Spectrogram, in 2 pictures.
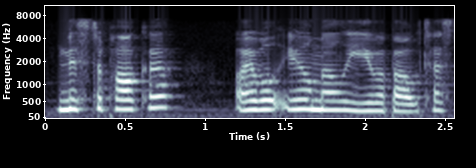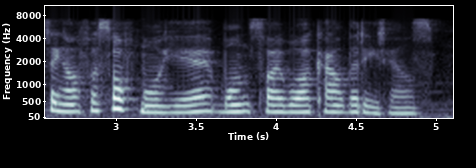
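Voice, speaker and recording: A woman's voice: a little high, steady tone, close to an everyday voice. Woman voicing a formal, courteous school principal. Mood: accommodating. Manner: formal, measured, accommodating. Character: courteous, apologetic, authoritative male school principal. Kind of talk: audiobook character voice for fan fiction. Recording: dull lo-fi home recording.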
